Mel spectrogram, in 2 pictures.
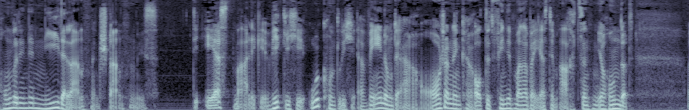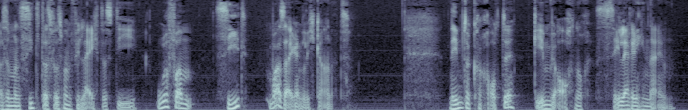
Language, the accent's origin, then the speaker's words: German; Austria; Und bei uns in Österreich, wie gesagt, der Schopf.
